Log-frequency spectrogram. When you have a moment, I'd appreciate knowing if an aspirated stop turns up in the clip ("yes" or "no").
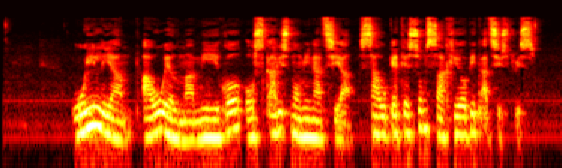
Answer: yes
